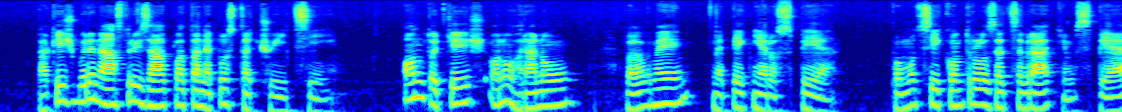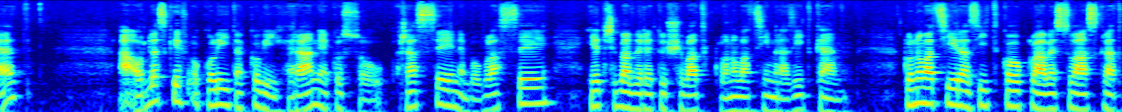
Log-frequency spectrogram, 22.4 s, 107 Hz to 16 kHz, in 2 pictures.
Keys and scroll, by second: 10.5 ctrl+z.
